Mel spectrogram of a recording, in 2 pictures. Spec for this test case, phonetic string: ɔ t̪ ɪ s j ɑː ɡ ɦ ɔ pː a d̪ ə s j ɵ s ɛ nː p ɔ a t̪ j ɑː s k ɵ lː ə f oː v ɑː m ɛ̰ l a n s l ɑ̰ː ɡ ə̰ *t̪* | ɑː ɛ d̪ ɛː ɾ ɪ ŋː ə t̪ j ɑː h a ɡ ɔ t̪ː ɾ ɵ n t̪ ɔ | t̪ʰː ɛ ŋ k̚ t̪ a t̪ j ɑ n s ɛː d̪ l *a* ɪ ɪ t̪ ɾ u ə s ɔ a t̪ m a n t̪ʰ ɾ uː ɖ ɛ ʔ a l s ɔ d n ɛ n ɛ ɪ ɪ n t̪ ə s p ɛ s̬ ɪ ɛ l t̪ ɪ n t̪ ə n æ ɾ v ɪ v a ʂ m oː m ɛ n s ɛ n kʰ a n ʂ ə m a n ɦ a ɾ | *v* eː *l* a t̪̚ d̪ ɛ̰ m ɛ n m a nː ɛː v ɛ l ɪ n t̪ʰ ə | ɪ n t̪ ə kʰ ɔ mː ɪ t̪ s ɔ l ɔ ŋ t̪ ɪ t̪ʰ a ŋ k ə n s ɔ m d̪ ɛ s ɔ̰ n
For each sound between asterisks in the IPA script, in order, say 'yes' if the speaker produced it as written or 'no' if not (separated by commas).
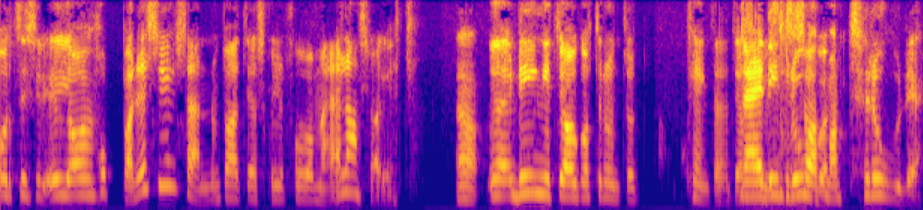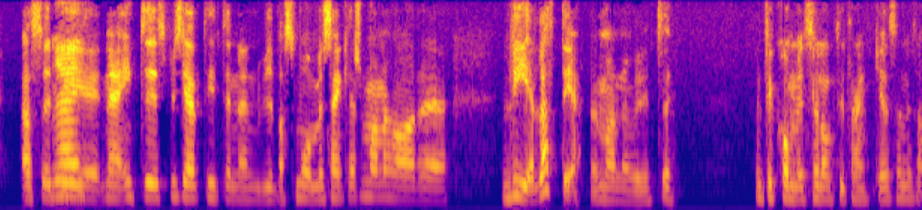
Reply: yes, no, yes, yes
